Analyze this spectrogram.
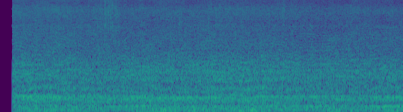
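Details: Bees buzzing in a steady, dense drone that holds an unbroken low hum for about four seconds, with no other clear sounds.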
